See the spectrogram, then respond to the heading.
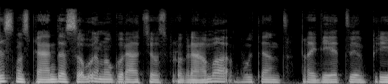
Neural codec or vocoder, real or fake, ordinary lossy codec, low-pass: codec, 32 kHz, 1.9 kbps, SNAC; fake; MP3, 64 kbps; 14.4 kHz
